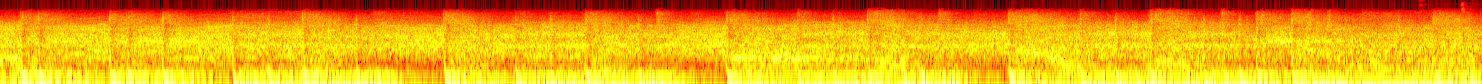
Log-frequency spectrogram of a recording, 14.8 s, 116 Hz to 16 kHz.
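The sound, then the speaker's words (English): A loud 80s rock track recorded in a studio, with crowd cheering and shouting added in, driven by a heavy, steady drum beat with booming hits. Dense and constant throughout, with no speech. “Now, keep in mind, they're putting in crowd noise into a song that was recorded in the studio.”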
